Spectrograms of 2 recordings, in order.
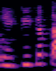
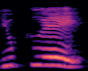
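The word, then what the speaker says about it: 行方: Đấy, bạn kẹo đắng ơi, ikikata là sai rồi nhá. Phải có chữ ki ở giữa thì mới là ikikata. Có nên đọc là yukue, hành tung.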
